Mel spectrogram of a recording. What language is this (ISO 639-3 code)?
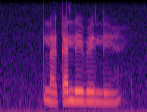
nso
